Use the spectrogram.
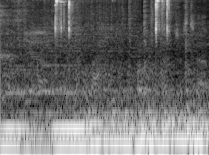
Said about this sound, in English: Sweet. Coins.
